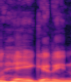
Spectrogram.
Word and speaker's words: Hagelin: kannattaa tutustua semmoisiin henkilöihin kuin John kirjoittaa tai lausutaan Hegelin, mutta hän, tuo on ruotsalaisperäinen nimi, eli John Hagelin.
